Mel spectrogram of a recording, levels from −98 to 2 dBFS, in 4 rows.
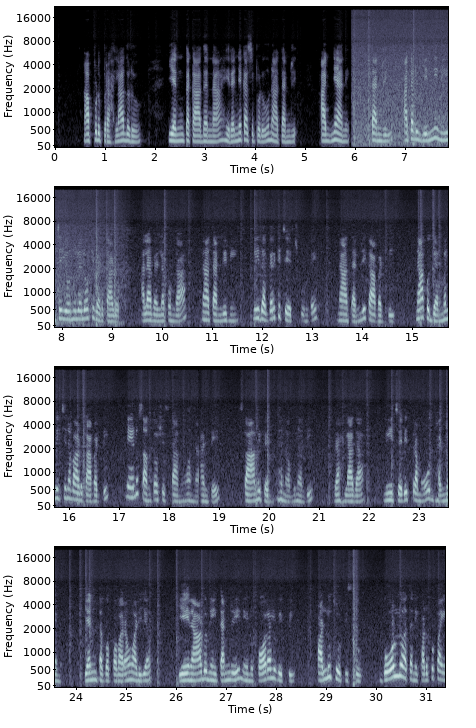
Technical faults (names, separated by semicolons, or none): noise suppressor artifacts; noise suppressor catching up; speech cut by the noise suppressor; CD skip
